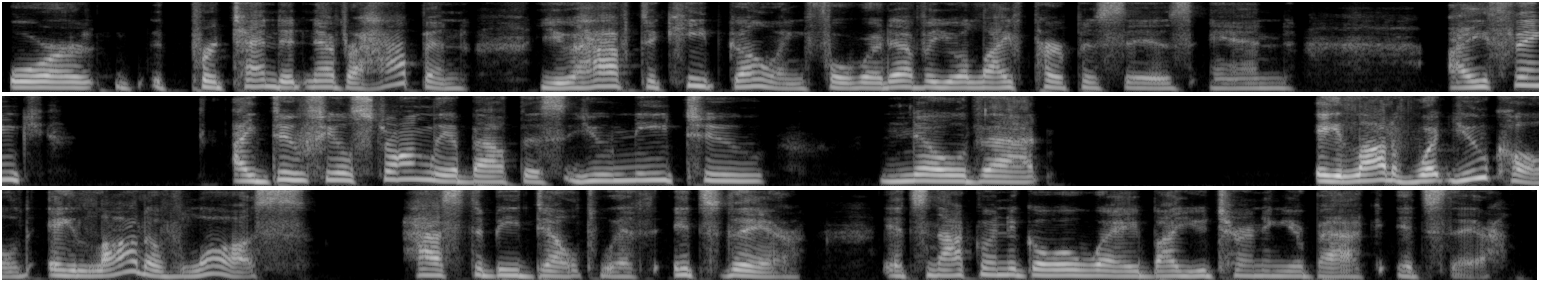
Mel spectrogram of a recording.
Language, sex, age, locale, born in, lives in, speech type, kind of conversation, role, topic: English, female, 70-74, en-US, United States, United States, conversation, unstructured, none, What does it feel like to find joy again after a loss?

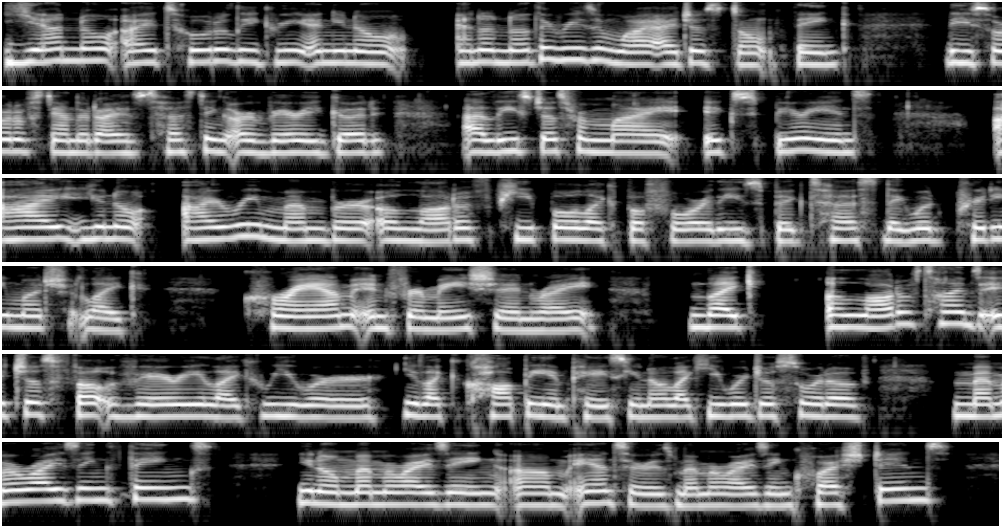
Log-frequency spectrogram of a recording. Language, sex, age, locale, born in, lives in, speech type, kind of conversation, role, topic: English, female, 20-24, en-US, United States, United States, conversation, unstructured, none, Do you think standardized tests are a good way to measure learning?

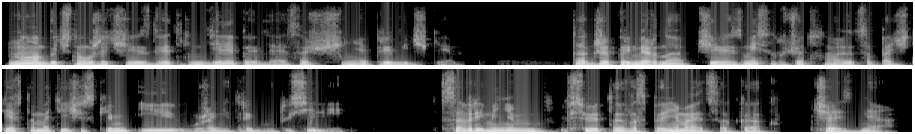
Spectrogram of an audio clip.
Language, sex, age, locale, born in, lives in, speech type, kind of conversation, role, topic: Russian, male, 35-39, ru-RU, Russia, Italy, read, expert-assistant, expert, Как лучше организовать семейный бюджет, чтобы хватало и на нужды, и на желания?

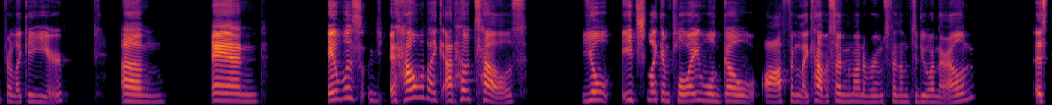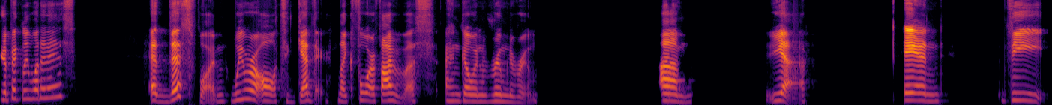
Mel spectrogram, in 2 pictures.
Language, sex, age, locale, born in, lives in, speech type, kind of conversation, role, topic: English, female, 20-24, en-US, United States, United States, conversation, podcast, host, How does music shape your routines and experiences throughout the day?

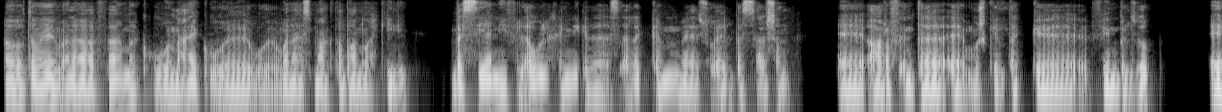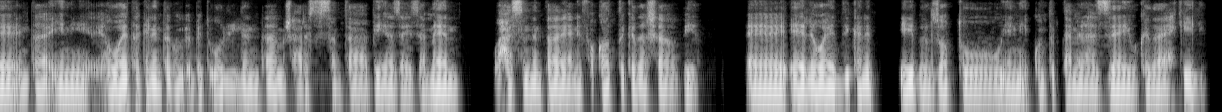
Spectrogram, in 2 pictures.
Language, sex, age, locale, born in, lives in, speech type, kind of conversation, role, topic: Arabic, male, 20-24, ar-EG, Egypt, Egypt, conversation, advice, advisor, إزاي بتوصف إحساسك إن مافيش عندك حافز ومابقتش بتستمتع بهواياتك اللي كنت بتحبها؟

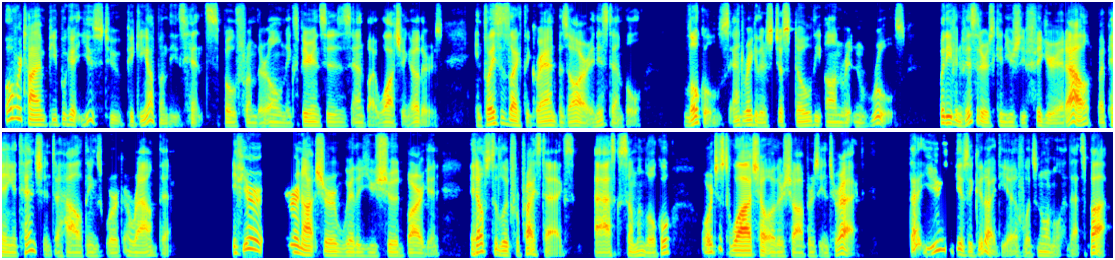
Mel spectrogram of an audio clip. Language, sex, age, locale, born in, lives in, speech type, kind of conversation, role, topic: English, male, 45-49, en-US, United States, United States, read, expert-assistant, expert, How do cultural attitudes shape people's views on bargaining and haggling over prices?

